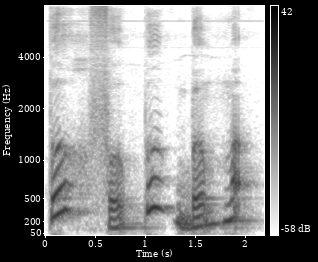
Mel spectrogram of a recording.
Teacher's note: ಔಷ್ಠದ ಸಹಾಯದಿಂದ ಹುಟ್ಟಿದ ವರ್ಣಗಳನ್ನು ಔಷ್ಠ್ಯಗಳೆಂದು ಕರೆಯುತ್ತೇವೆ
